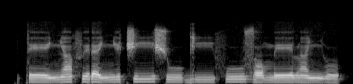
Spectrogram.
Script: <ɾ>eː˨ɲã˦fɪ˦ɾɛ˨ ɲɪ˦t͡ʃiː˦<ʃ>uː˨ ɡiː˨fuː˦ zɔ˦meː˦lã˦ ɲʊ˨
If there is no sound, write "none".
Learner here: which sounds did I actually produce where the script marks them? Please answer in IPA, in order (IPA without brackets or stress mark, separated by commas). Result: t, ʃ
